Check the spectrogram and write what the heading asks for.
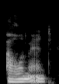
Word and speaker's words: LMNT: It's spelled L-M-N-T, and it's pronounced Element.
